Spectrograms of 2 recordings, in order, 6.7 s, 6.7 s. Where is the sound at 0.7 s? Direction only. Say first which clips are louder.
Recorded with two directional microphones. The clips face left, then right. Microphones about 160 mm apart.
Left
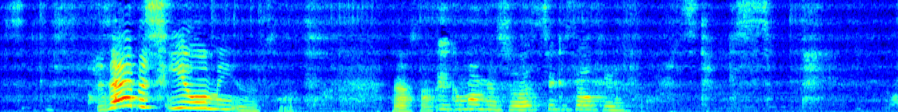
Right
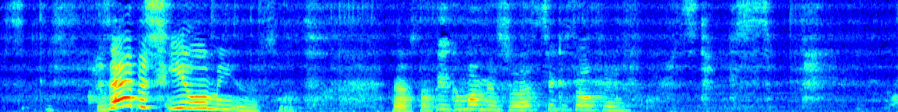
Right 1 dB; 10° right (ahead or behind).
